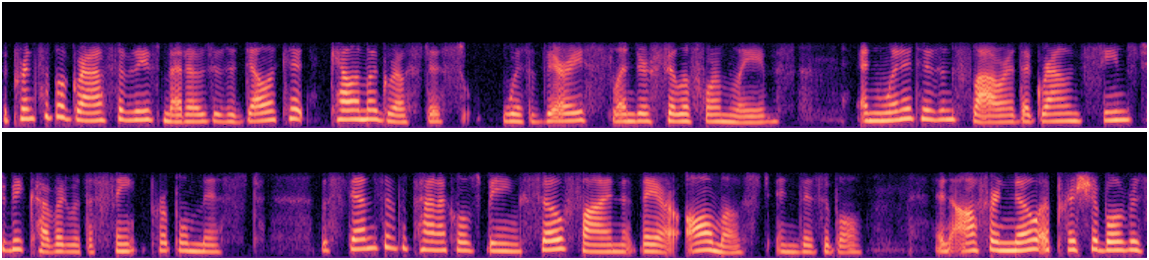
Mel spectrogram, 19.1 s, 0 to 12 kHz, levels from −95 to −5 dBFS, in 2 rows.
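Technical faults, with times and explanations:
throughout: AMR narrowband mobile codec. The speech is squeezed into a phone-line band of about 150 Hz to 3.5 kHz, with nothing above 3.6 kHz. The codec rebuilds the voice from a vocal-tract model rather than the waveform, which fits a mid-rate mode around 10 kbps, so its damage is plainly audible.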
